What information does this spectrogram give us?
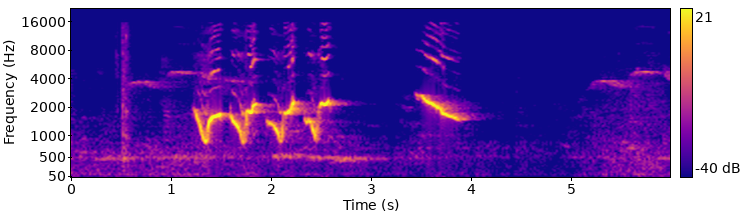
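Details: Cage-bird Black-throated laughingthrush song meant to spur rival birds into contest and train juveniles' voices. A faint tone, then four quick swooping whistled notes, then a bright descending slur, and a faint high whistle after silence.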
